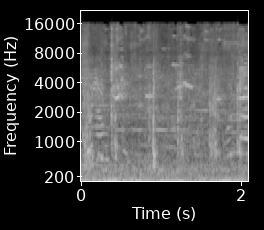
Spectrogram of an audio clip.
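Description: A draft horse's hooves clip-clopping at a walk on the street as it pulls a horse-drawn streetcar.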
